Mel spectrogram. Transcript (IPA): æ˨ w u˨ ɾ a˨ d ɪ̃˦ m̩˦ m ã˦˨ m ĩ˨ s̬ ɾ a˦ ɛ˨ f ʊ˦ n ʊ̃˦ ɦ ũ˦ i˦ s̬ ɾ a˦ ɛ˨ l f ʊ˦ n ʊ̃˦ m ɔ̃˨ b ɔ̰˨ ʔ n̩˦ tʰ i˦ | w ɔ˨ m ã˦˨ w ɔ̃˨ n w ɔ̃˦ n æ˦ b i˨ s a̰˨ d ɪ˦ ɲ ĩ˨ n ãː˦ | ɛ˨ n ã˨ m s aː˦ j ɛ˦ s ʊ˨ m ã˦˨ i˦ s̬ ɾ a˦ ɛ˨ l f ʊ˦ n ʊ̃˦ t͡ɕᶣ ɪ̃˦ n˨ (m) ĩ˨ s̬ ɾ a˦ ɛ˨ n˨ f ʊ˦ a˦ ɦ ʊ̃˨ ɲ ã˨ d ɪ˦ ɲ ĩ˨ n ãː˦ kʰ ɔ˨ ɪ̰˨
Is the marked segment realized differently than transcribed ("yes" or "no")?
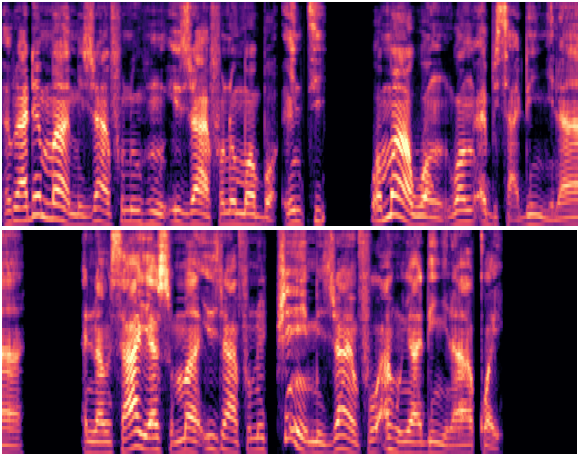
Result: no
